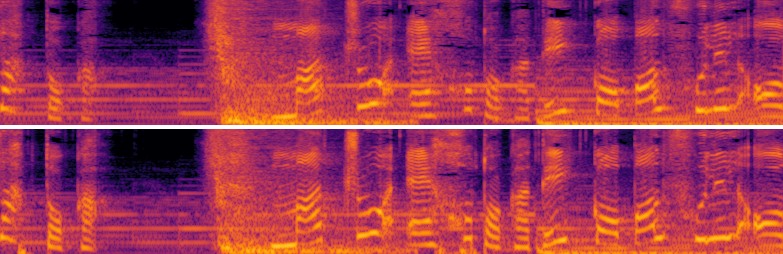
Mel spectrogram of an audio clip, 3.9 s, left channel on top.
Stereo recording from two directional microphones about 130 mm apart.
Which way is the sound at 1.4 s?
40° right (ahead or behind).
